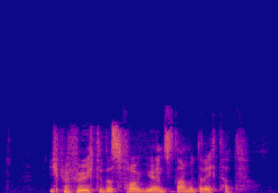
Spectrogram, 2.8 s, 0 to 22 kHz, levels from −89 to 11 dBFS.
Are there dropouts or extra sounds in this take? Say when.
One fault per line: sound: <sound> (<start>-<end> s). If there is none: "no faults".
no faults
